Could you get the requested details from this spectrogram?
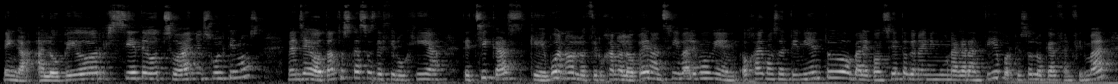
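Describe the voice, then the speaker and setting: Earnest speech therapist, roomy sound. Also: female voice, fast talker, few pauses, darkish tone. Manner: earnest, cautionary, demonstrates pitch with her voice. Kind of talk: explanatory video blog. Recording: roomy echo.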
